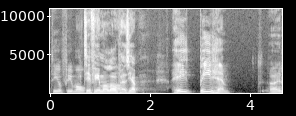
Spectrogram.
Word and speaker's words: Teofimo Lopez: Teofimo Lopez, yep.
